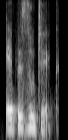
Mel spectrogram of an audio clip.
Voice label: "epizootic", Indian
